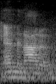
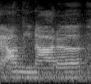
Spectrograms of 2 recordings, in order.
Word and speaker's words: Aminata: my name is aminara in preschool they used to call me eminata I used to hate that but um I just go by Aminata it's a bunch of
